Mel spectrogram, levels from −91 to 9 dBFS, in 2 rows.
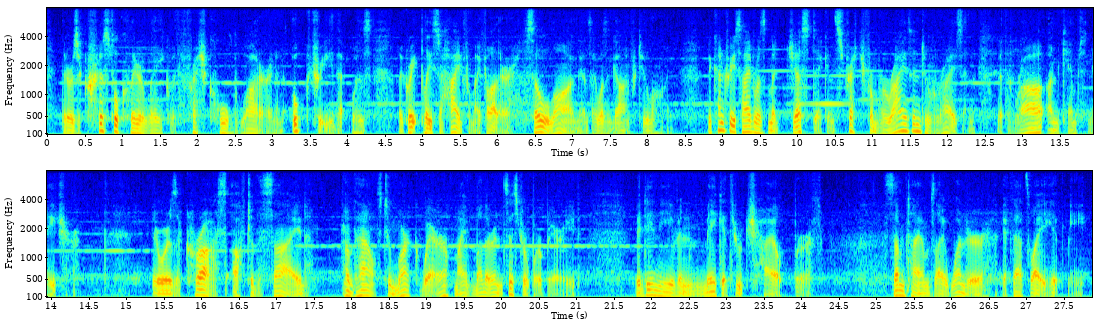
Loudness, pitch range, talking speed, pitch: -23 LUFS, 85-115 Hz, 180 wpm, 95 Hz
